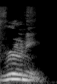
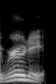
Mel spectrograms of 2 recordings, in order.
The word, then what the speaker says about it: Rugne: It's Rooney. The G is silent. Silent G, Rooney.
